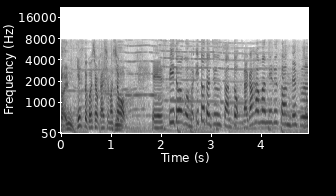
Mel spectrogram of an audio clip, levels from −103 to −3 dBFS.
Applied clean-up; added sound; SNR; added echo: none; Squeak; 19 dB; none.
